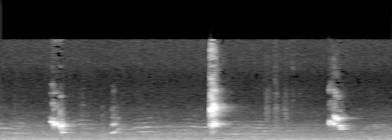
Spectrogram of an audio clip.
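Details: Budgerigar, a multicoloured pet called the clown of the group, making three separate sharp chirps, each a quick downward squeak, spaced about a second and a half apart against a quiet background hum.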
